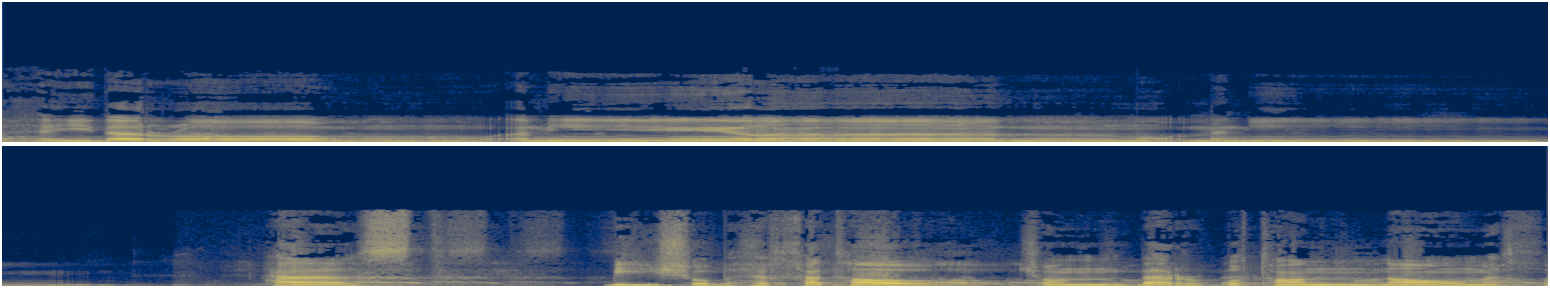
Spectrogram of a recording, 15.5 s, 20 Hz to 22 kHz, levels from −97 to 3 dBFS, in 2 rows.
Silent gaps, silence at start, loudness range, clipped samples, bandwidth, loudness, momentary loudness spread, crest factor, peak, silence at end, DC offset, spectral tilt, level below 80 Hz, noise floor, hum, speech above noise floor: none; 0 s; 9 LU; under 0.1%; 12 kHz; -21 LUFS; 15 LU; 18 dB; -4 dBFS; 0 s; under 0.1%; -5.5 dB/octave; -58 dBFS; -54 dBFS; none; 34 dB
